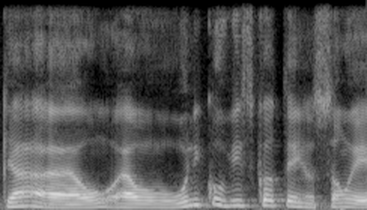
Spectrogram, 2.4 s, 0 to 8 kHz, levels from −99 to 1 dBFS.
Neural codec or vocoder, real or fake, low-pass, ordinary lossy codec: codec, 16 kHz, 6 kbps, DAC; fake; none; none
